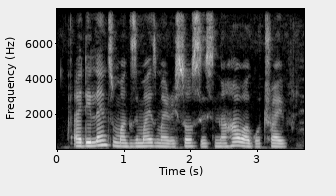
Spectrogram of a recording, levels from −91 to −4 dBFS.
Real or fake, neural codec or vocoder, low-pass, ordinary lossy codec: real; none; none; none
